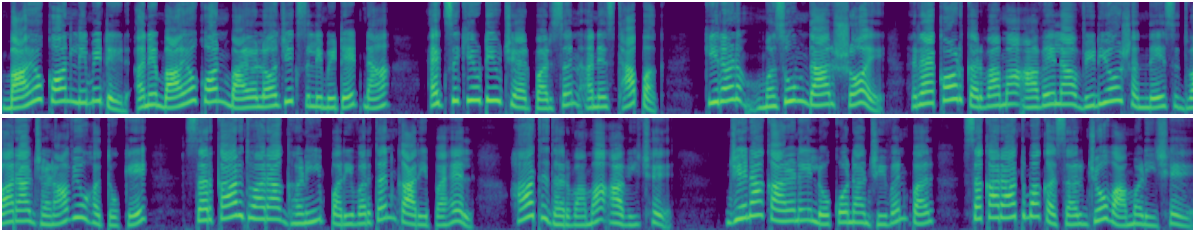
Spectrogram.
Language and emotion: Gujarati, neutral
